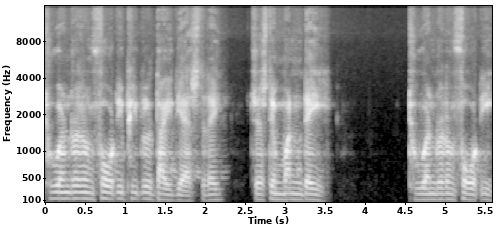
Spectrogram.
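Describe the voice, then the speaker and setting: A man speaks in a Welsh accent at a moderate pace and fairly low pitch. His intonation is monotone and flat, broken by long, frequent pauses. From Wales. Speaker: livestreamer. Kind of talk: casual chat.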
